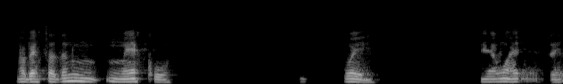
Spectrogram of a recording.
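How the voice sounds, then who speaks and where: A man at a fairly slow pace, with long, frequent pauses and fairly even intonation. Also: medium pitch for a man. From Brazil, Minas Gerais. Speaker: periodontist lecturer. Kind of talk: lecture. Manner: halting, many fillers. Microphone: echo, audio doubling.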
